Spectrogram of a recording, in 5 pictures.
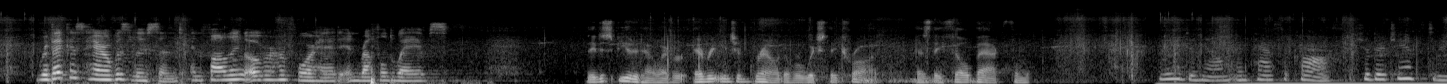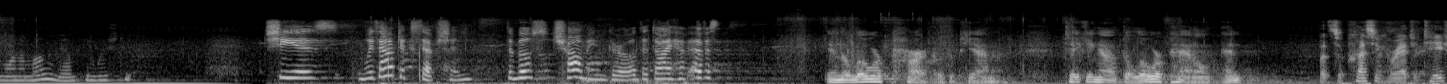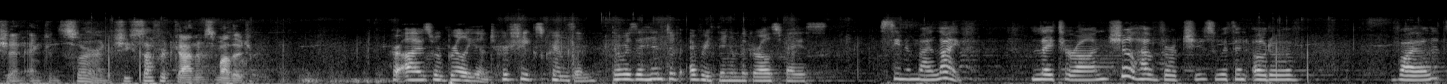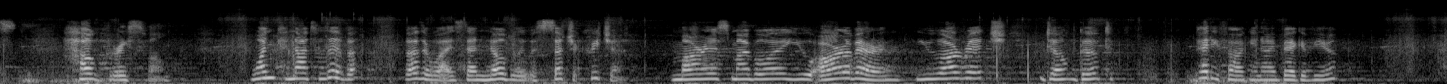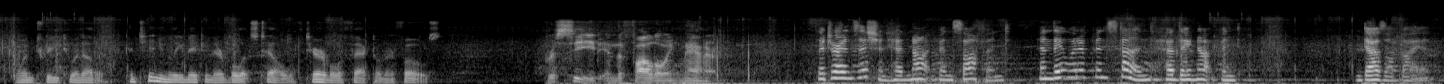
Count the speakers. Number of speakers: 6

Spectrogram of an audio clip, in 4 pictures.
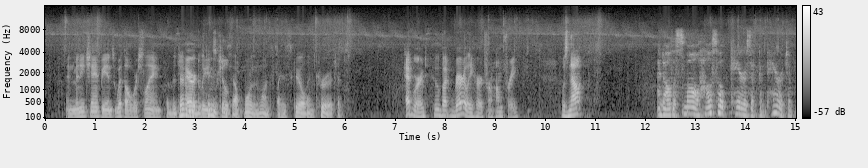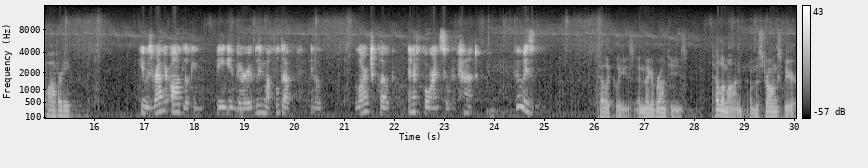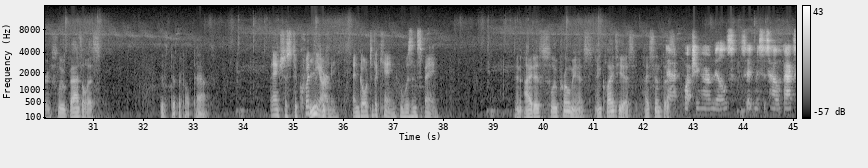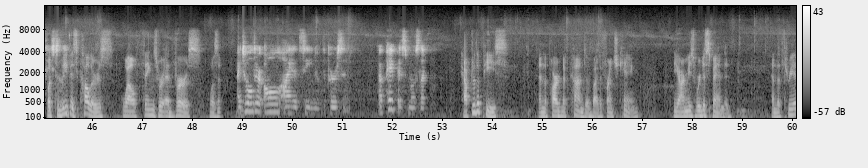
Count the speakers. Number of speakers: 5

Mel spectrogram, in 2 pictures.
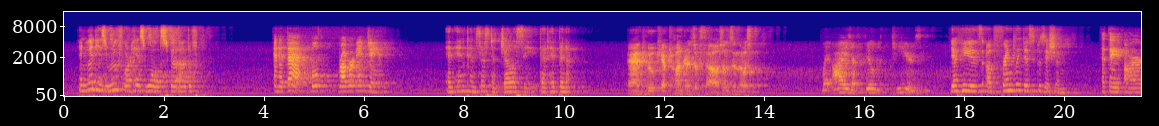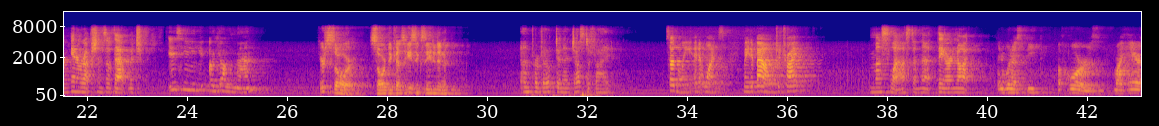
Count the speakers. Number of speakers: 9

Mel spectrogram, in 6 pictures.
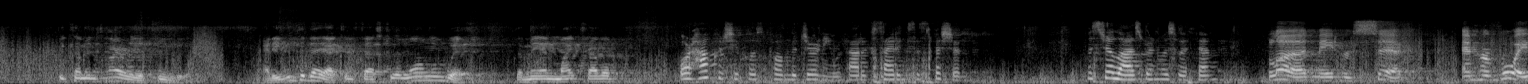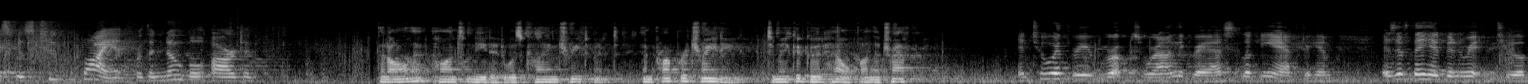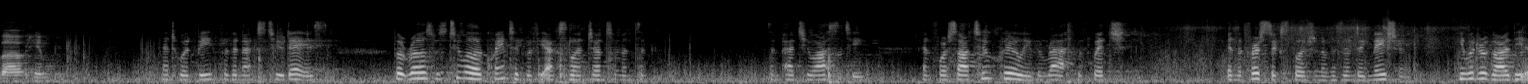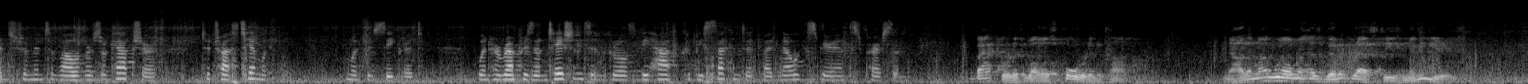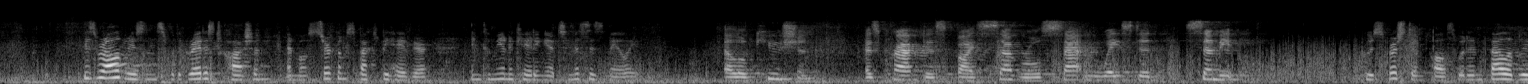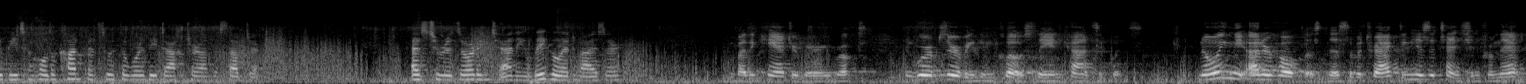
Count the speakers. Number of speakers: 5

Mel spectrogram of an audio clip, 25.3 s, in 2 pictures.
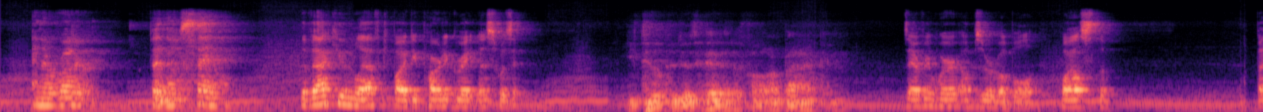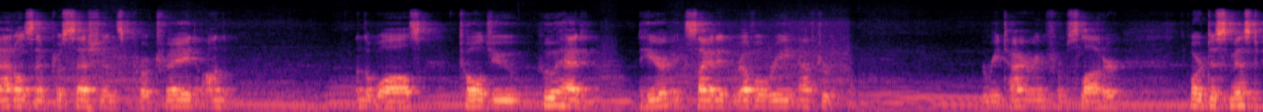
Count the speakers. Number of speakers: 3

